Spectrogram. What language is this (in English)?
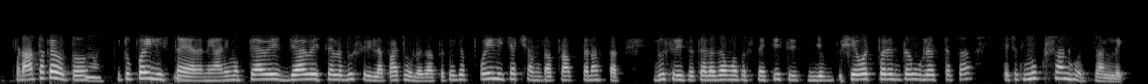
Marathi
